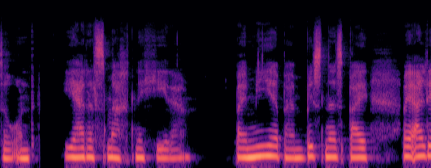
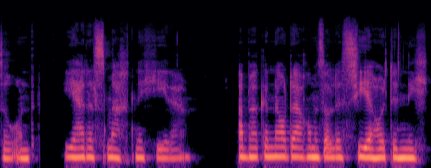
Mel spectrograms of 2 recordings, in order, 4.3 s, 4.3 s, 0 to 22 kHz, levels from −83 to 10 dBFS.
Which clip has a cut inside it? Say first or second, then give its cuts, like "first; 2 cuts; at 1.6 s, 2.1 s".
first; 1 cut; at 2.2 s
